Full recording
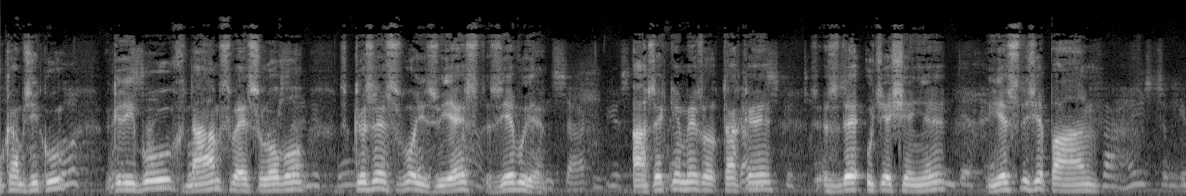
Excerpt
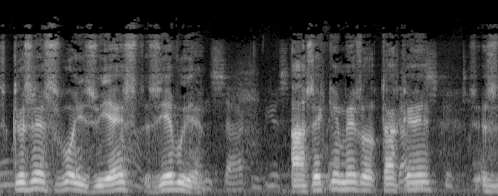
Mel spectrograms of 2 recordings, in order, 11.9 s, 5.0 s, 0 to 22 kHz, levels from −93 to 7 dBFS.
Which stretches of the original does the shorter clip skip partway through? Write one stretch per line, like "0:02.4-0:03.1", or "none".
none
